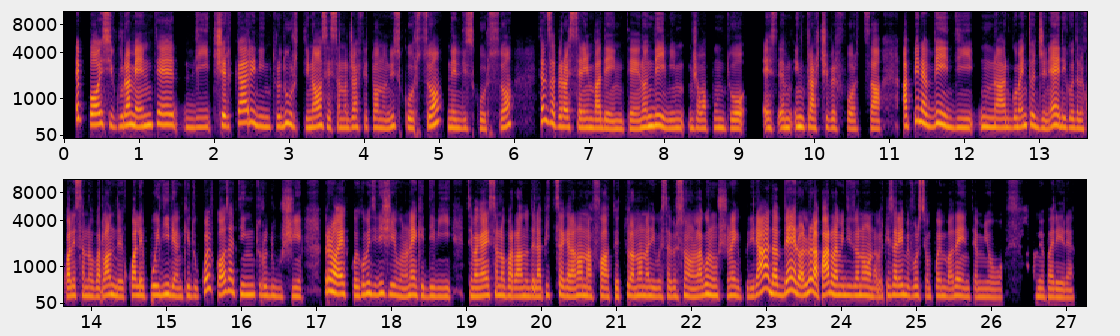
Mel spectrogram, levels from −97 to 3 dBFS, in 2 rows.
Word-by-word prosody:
E 390 - +1
poi 255 +1 +6
sicuramente 245 +2 +3
di 200 +1 -6
cercare 290 +5 +2
di 235 - 0
introdurti 220 +1 -2
no, 205 +4 +3
se 215 -4 -4
stanno 190 0 -5
già 205 +2 -2
effettuando 195 -2 -5
un 180 - -5
discorso, 220 - 0
nel 190 -2 -2
discorso, 180 +6 -4 0.3
senza 330 -5 +1
però 215 -3 +1
essere 205 -1 +1
invadente. 175 -2 -1
Non 205 +4 +4
devi 185 -6 +1
diciamo 180 0 -5
appunto 180 -1 -3
es 185 -3 -5
entrarci 195 +1 -1
per 185 -1 -5
forza. 175 0 -4 0.3
Appena 280 +7 +3
vedi 205 -6 +1
un 210 -1 0
argomento 205 +5 0
generico 200 +1 +1
del 180 -2 -4
quale 185 +1 +1
stanno 190 -1 -3
parlando 190 +2 +1
e - - -2
il 175 - -9
quale 200 -1 +1
puoi 205 +3 -1
dire 205 -1 +1
anche 180 +1 -4
tu 180 -1 -8
qualcosa 285 - +1
ti 225 - -4
introduci 190 -4 -3 0.3
però 280 -2 +6
ecco, 225 -4 +2
e - - 0
come 220 +4 +1
ti 215 - -3
dicevo, 215 -4 -1
non 175 +4 -1
è 210 - +3
che 195 -1 -5
devi 180 0 -4 0.2
se 185 - -5
magari 185 +2 +3
stanno 205 -1 -1
parlando 185 -1 +1
della 180 0 -1
pizza 205 0 -4
che 185 - -1
la 175 - +2
nonna 200 0 +2
ha - - -1
fatto 180 +1 -2
e 175 - -5
tu 175 - -6
la 185 - +2
nonna 190 0 0
di 185 - -2
questa 175 0 -6
persona 180 +1 -3
non 170 - -2
la 180 - +1
conosci 195 -3 0
non 195 - +1
è - - -3
che 175 - -11
puoi 175 +1 -7
dire:" - - +5
Ah - - +6
davvero! 250 +6 +5
Allora 235 +3 +6
parlami 210 0 +6
di 200 - -2
tua 200 0 -1
nonna". 195 -2 0
Perché 185 +3 -6
sarebbe 210 -1 0
forse 195 -1 -5
un 180 - -8
po' 190 - -5
invadente 180 -1 -3
a - - -6
mio 170 -1 -8
a 170 +1 -21
mio 175 - -4
parere. 165 -2 -5
195 Hz, 220 wpm, -23 LUFS, 180-215 Hz, 0.3 s, poi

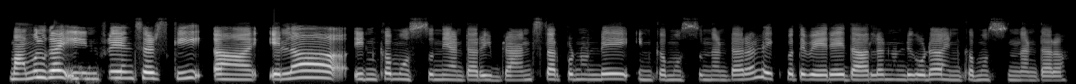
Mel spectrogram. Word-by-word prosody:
మాములుగా 315 +6 +5 0.2
ఈ - - +5
ఇన్ఫ్లుయెన్సర్స్‌కి 280 0 +2 0.3
ఆహ్, 230 -1 +2 0.3
ఎలా 275 +5 +3 0.6
ఇన్‌కమ్ 245 +1 -4
వస్తుంది 225 +1 -5
అంటారు? 210 0 -4
ఈ - - -11
బ్రాండ్స్ 205 +2 -7
తరుపు 235 0 -2
నుండే 230 - -2 0.3
ఇన్‌కమ్ 215 +1 -9
వస్తుందంటారా? 215 +4 -7
లేకపోతే 475 - -3
వేరే 450 +1 +2 0.2
దార్ల 220 +2 -2
నుండి 225 0 -6
గూడా 235 +2 -1
ఇన్‌కమ్ 210 +1 -10
వస్తుందంటారా? 195 -2 -8
230 Hz, 115 wpm, -19 LUFS, 210-260 Hz, 0.6 s, మాములుగా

